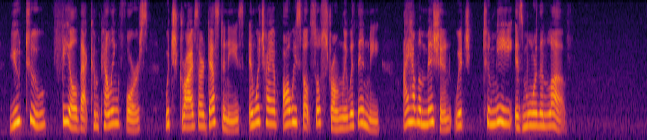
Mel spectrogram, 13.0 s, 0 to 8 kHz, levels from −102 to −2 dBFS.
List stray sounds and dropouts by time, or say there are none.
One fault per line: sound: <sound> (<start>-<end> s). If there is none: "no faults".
no faults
